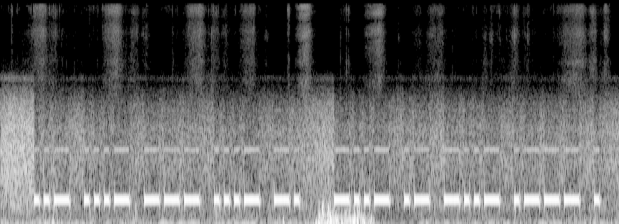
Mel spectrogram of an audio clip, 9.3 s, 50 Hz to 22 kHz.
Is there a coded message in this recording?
Yes: Morse code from 0.4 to 9.0 s, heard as a keyed tone, machine-sent, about 16 wpm, 490 Hz, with the noise of a residential street. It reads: UVOVN XAXJE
